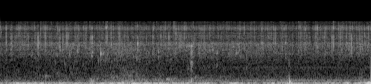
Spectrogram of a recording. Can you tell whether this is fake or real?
real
